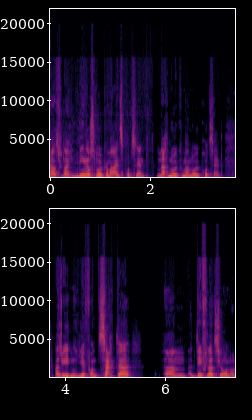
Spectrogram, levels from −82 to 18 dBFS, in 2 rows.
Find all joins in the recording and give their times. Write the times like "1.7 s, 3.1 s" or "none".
2.1 s, 3.9 s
